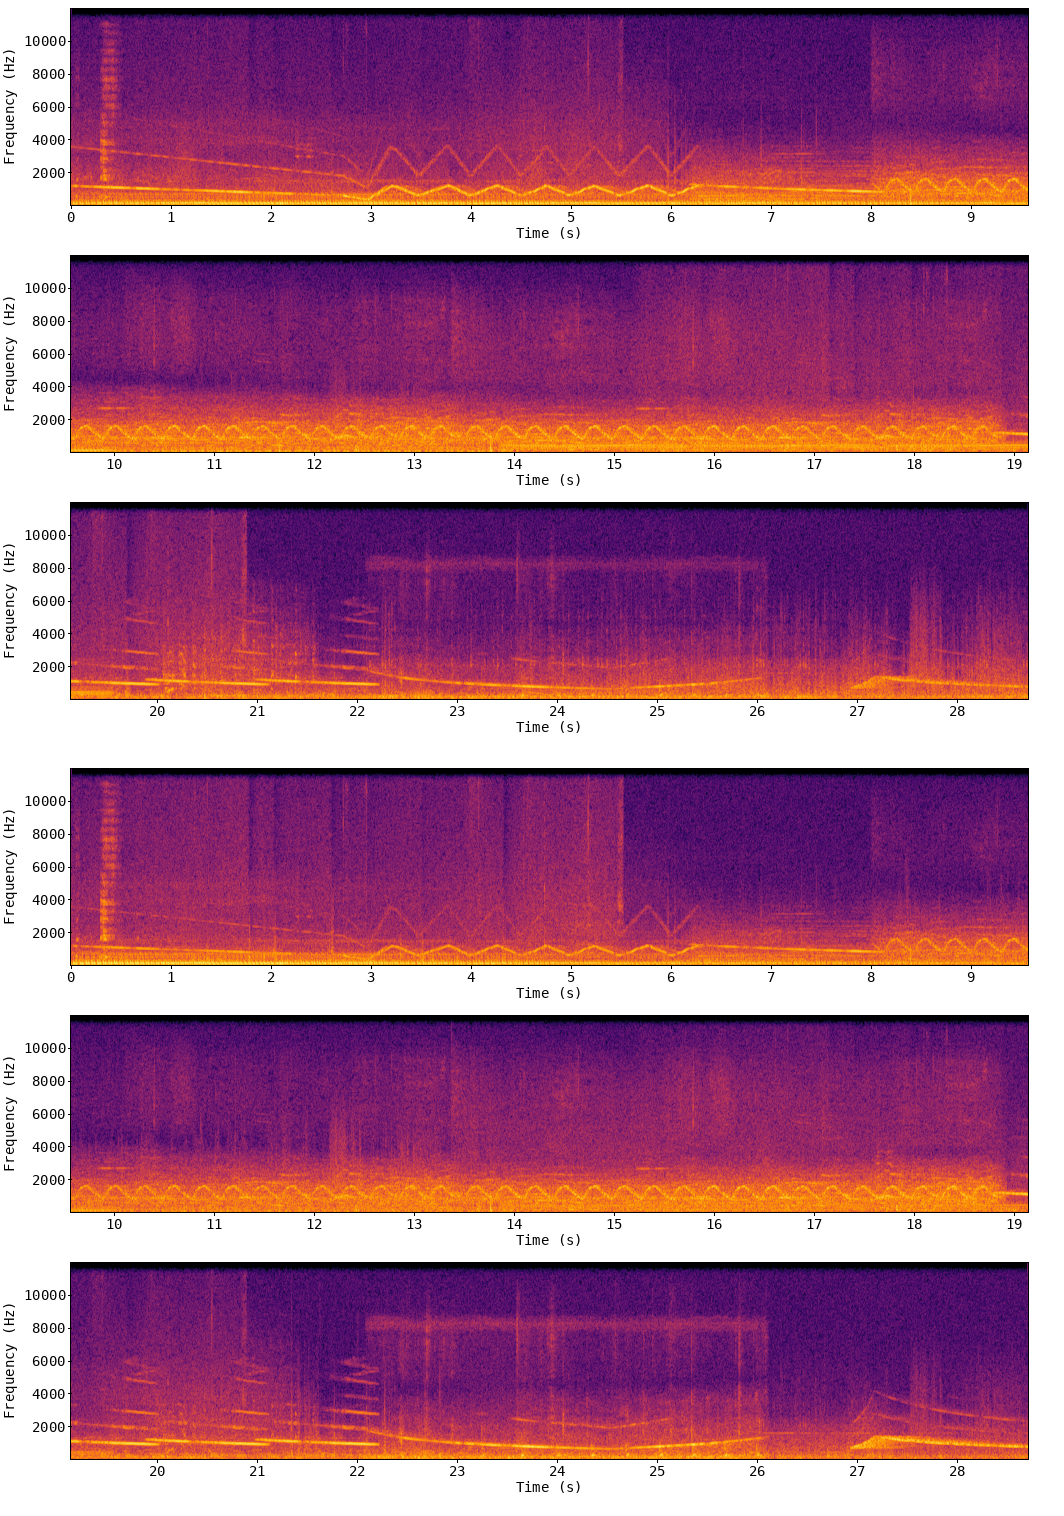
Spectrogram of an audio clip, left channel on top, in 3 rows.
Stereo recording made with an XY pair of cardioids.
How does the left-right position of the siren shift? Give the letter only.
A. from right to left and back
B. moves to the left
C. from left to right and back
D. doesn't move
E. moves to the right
E.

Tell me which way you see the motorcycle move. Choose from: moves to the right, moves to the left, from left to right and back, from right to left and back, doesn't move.
moves to the left.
